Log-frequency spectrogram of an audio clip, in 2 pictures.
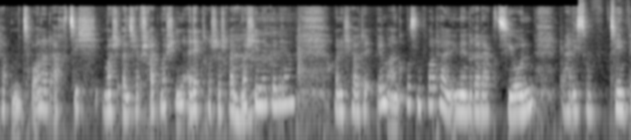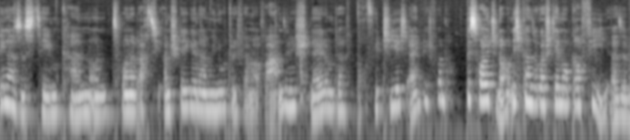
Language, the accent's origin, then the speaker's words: German; Duisburg, North Rhine-Westphalia, Germany; es ist meine Heimatstadt, und wenn ich an Duisburg denke, dann wird es mir warm ums Herz. Ich denke an meine Kindheit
